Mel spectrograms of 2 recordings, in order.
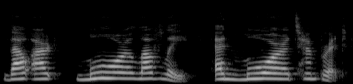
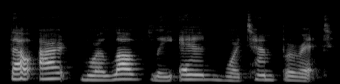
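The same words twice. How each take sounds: First: "Thou art more lovely and more temperate" with both "more" words punched and held, breaking the beat; dramatic stress on more. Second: "Thou art more lovely and more temperate" in an even da-DUM beat, no word singled out; strict iambic reading. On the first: Teacher showing how the drama breaks the meter, stress on more. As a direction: lean hard into each "more" to show excess. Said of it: "the drama of the line suggests that it should be read".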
